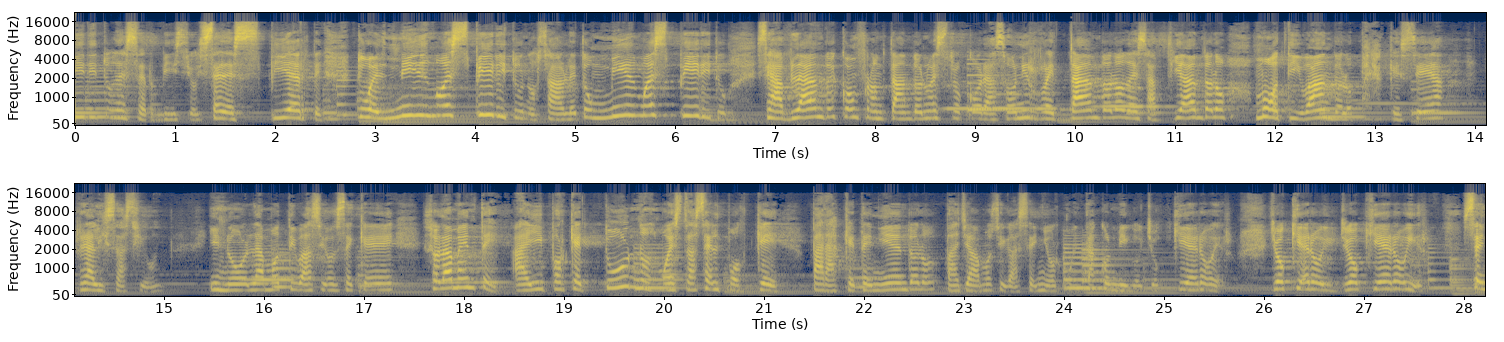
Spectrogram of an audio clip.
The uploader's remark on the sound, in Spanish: Grabado en auditorio Sin Muros Ministerio Internacional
